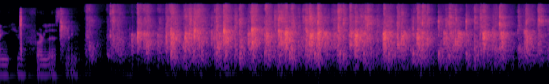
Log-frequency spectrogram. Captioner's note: audience applauding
